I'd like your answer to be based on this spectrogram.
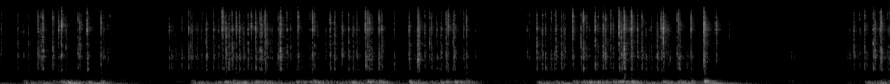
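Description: Fingertips of both hands type on the keys of a plastic computer keyboard in rapid, repeated taps. The typing comes in bursts separated by short pauses, with crisp, bright clicks over a soft low thud from each keystroke, and a new burst begins just as the clip ends.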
